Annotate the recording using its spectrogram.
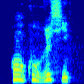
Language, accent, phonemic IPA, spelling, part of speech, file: French, Canada, /kɔ̃.ku.ʁy.sje/, concourussiez, verb, LL-Q150 (fra)-concourussiez.wav
- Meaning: second-person plural imperfect subjunctive of concourir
